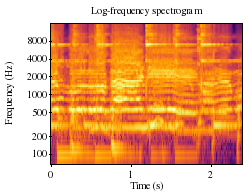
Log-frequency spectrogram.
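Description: A man singing a Telugu devotional folk bhajan (tattvam) with vibrato, accompanied by a sustained harmonium drone, tabla strokes and ringing hand cymbals keeping time.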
